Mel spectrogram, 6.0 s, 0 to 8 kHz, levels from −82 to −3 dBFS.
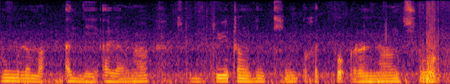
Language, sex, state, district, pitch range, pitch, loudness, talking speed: Mizo, male, Mizoram, Aizawl, 100-110 Hz, 105 Hz, -21 LUFS, 150 wpm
